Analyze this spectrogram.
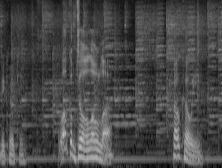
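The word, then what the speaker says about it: Kukui: Cocoa-y is how it's pronounced. Cocoa-y. Really? Cuckoo-y?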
